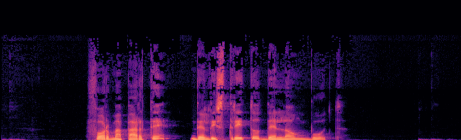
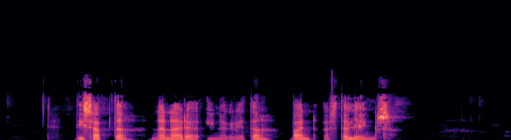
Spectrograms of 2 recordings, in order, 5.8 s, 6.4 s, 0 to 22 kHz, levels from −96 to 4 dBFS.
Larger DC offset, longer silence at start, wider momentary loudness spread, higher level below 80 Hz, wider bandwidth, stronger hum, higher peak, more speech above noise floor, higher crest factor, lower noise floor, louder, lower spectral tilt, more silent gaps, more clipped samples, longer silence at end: neither; first, 1.15 s vs 0.95 s; second, 8 LU vs 20 LU; about the same, -58 dBFS vs -60 dBFS; first, 15.5 kHz vs 11 kHz; neither; about the same, -2 dBFS vs 0 dBFS; first, 62 dB vs 57 dB; second, 18 dB vs 26 dB; about the same, -79 dBFS vs -81 dBFS; first, -18 LUFS vs -22 LUFS; first, -6 dB/octave vs -2.5 dB/octave; neither; neither; first, 1.7 s vs 1.45 s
